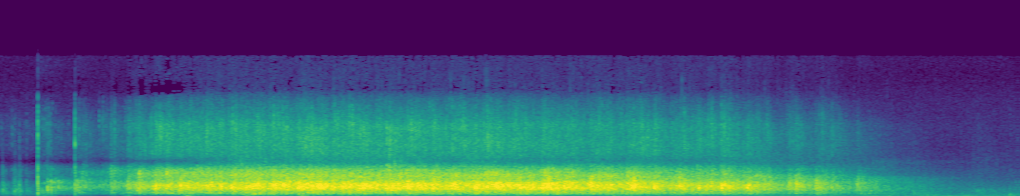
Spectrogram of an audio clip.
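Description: Audience applauding, swelling in over the first two seconds, holding steady, then dying away near the end.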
